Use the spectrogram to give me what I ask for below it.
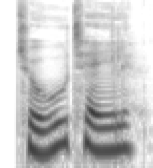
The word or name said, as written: tågetale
